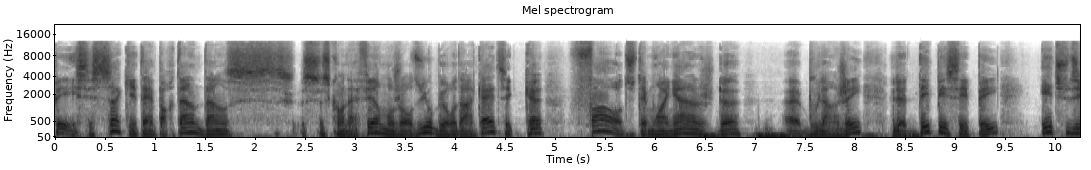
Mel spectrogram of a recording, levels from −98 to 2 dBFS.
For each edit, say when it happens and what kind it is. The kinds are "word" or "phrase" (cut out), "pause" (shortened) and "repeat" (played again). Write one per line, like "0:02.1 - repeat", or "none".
none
